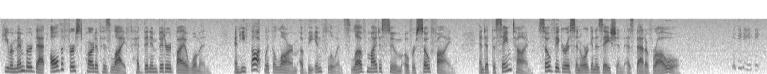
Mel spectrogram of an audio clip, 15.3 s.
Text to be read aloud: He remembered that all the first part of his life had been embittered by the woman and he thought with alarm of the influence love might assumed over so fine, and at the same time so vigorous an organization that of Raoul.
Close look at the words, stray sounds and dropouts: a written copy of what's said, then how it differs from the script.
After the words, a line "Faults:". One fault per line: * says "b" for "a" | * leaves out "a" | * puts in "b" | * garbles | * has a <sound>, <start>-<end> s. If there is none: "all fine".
He remembered that all the first part of his life had been embittered by a woman and he thought with alarm of the influence love might assume over so fine, and at the same time so vigorous an organization as that of Raoul.
Faults:
* says "a" for "the"
* says "assume" for "assumed"
* puts in "as"
* has a laugh, 14.6-15.2 s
